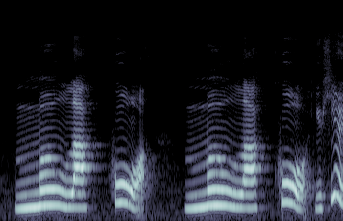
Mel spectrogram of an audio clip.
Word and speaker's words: молоко: But this one is one more syllable like before the stressed one, so it's not really pronounced as A, but something in between U and E, молоко, молоко.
